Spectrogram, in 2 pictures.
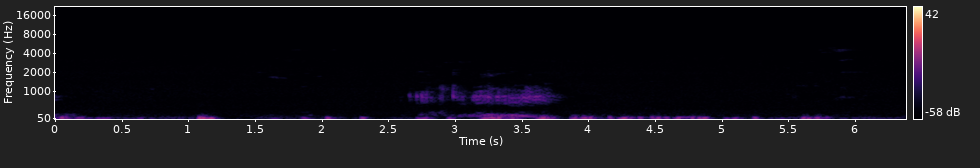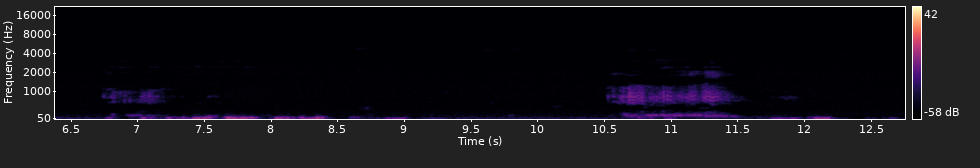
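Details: Child snoring while asleep inside a car, recorded by webcam: low, rumbling, rattly snores recur every few seconds against car background noise.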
